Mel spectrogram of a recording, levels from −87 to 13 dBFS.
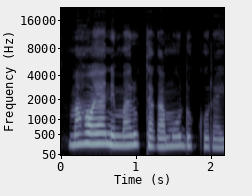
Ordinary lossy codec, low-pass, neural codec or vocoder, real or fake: none; none; none; real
